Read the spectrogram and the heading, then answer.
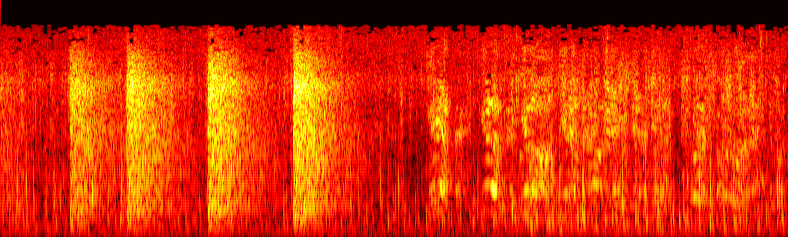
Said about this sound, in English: Attracted by the thundering hoofs and the sound of gunfire, each man in turn left his post and joined the chase.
